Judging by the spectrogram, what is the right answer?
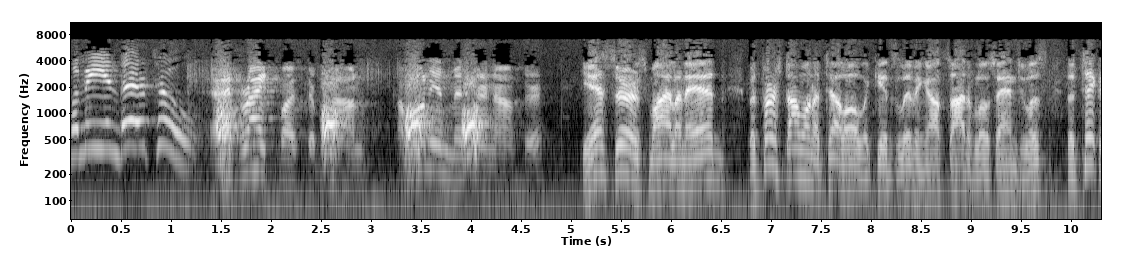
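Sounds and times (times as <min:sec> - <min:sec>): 
speech: 0:00.0 - 0:10.2
dog barking in yappy bursts: 0:01.4 - 0:01.9, 0:02.5 - 0:04.3.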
